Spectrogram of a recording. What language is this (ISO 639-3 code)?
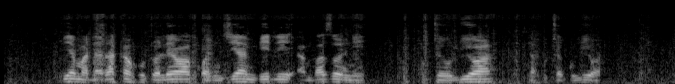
swa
